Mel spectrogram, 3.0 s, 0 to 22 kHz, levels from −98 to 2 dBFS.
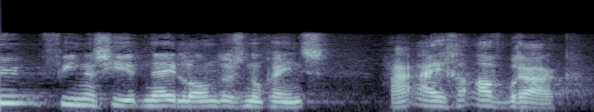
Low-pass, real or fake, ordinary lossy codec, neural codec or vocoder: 7.2 kHz; real; Opus, 64 kbps; none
